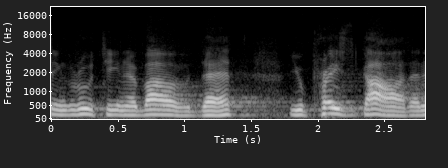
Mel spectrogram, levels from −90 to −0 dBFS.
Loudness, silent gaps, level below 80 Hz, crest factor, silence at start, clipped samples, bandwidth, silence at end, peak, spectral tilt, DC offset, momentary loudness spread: -24 LUFS; none; -64 dBFS; 14 dB; 0 s; under 0.1%; 4.9 kHz; 0 s; -8 dBFS; -10.5 dB/octave; under 0.1%; 8 LU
